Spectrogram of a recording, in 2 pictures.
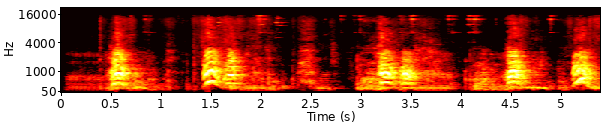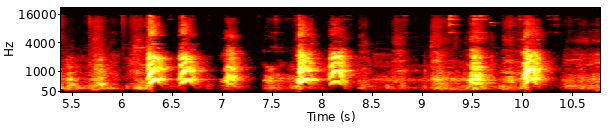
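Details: A Samoyed and a Siberian Husky in a friendly play fight trade a steady stream of short, rough barks and yips, roughly two per second, over a continuous low growling rumble.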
